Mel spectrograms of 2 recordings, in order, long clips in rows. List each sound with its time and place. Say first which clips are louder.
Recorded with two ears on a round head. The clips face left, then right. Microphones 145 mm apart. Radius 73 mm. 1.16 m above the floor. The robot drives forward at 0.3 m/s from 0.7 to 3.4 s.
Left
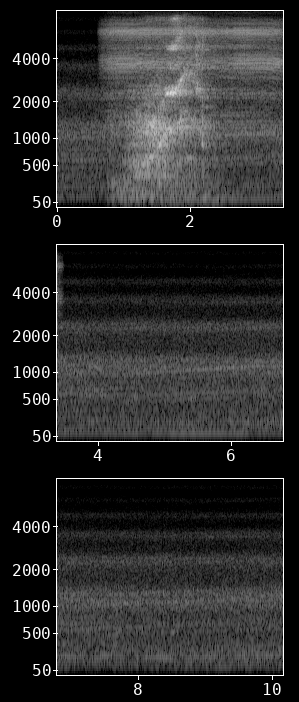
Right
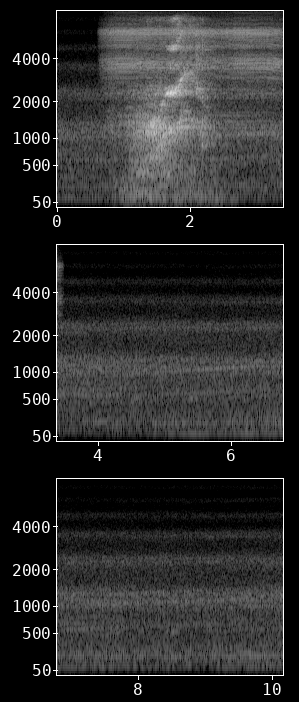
0.8 s a zipper: left 3 dB; 50° left (ahead or behind), 1.1 m; by 2.5 s 65° left (ahead or behind), 0.9 m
